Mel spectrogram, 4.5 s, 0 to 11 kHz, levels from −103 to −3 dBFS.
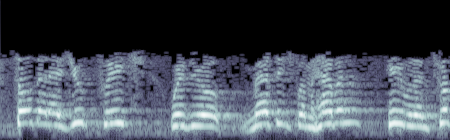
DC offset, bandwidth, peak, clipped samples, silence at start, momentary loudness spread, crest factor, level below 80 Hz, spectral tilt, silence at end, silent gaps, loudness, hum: under 0.1%; 3.5 kHz; -2 dBFS; under 0.1%; 0.15 s; 6 LU; 14 dB; -70 dBFS; -12 dB/octave; 0 s; none; -17 LUFS; none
